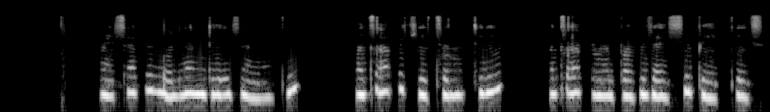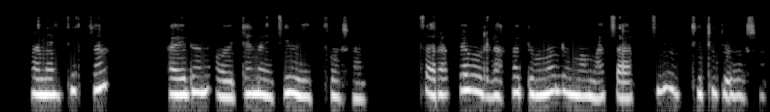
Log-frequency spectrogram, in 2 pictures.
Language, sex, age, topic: Gamo, female, 25-35, government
